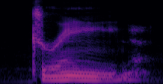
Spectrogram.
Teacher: we see DR together, it makes the j sound, like jump and juice, j. Plus the R, drain.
